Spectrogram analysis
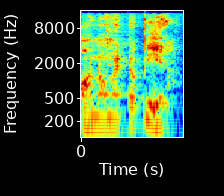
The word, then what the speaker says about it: onomatopoeia: तो onomatopoeia का उच्चारण वही होगा जो मैं बोल रहा हूँ, onomatopoeia. Okay. और नहीं तो ऐसे सोच लीजिए, oh no, metopoeia. Okay, onomatopoeia.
